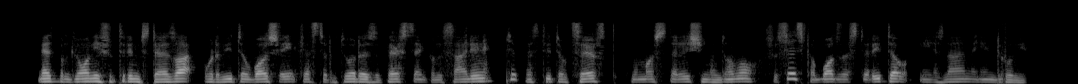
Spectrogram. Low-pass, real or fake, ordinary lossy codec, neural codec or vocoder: 7.2 kHz; fake; MP3, 32 kbps; codec, 16 kHz, 0.5 kbps, X-Codec, HuBERT features, trained on balanced general audio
